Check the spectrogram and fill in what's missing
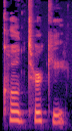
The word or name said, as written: cold turkey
